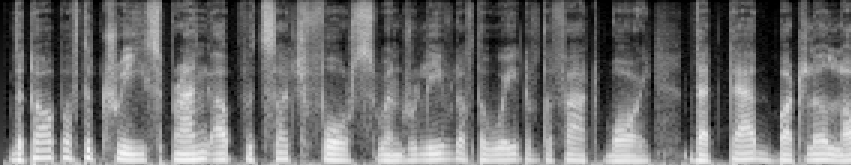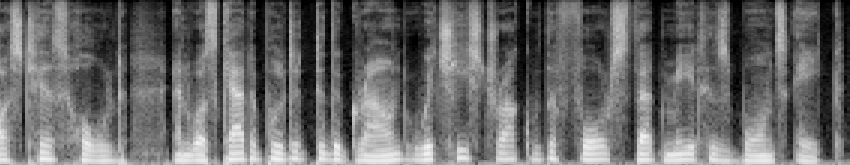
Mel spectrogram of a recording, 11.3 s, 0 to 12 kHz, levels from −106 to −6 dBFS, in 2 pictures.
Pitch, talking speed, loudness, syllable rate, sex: 120 Hz, 220 wpm, -18 LUFS, 4.8 syllables/s, male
